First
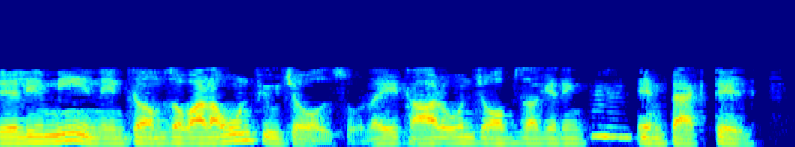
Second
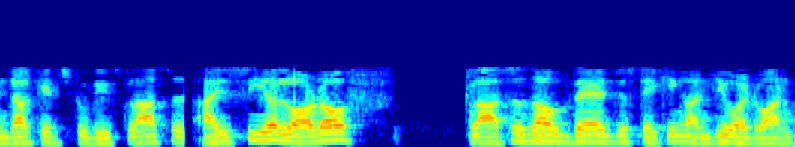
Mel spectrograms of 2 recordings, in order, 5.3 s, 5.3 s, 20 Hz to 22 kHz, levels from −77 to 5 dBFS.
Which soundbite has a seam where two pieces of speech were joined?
second; 1 cut; at 1.2 s

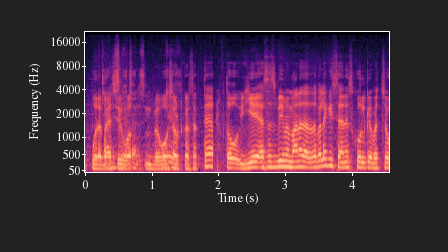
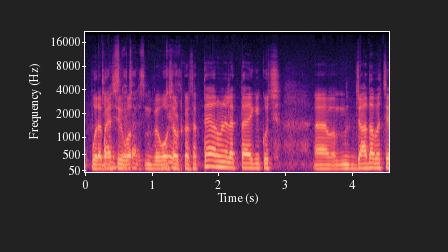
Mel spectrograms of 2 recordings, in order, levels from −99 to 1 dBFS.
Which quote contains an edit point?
first; 1 cut; at 1.9 s

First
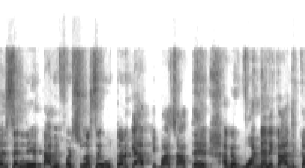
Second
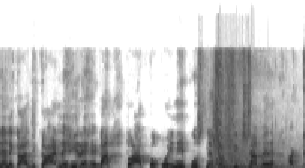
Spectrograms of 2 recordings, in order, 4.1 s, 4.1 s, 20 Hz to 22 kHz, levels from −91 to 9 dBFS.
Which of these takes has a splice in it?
second; 1 cut; at 2.9 s

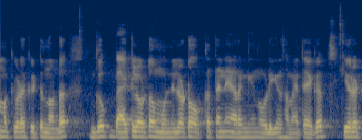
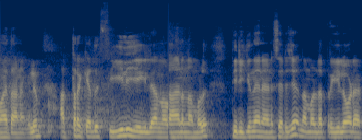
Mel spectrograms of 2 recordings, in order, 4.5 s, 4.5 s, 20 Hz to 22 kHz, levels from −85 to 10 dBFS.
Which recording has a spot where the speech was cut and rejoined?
second; 1 cut; at 2.1 s

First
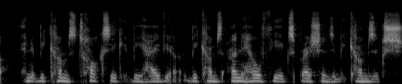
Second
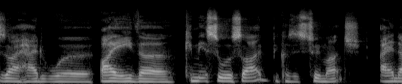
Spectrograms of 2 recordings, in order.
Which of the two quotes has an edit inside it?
second; 2 cuts; at 0.9 s, 1.8 s

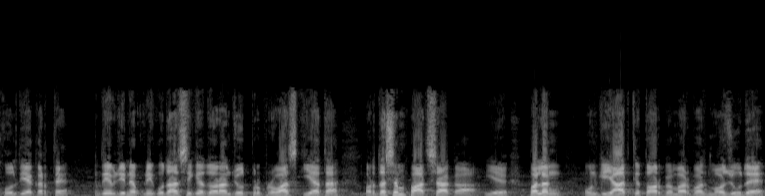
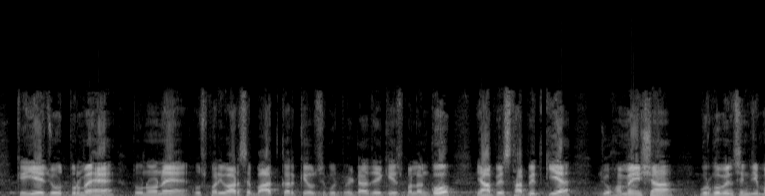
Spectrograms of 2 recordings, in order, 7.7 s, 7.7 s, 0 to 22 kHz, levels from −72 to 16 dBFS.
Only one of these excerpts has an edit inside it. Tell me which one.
first; 1 cut; at 1.0 s

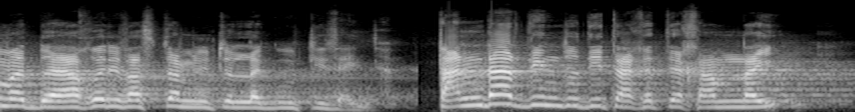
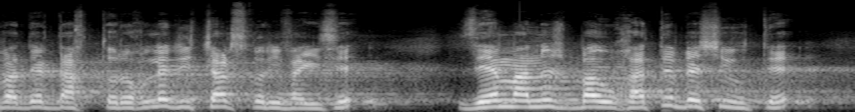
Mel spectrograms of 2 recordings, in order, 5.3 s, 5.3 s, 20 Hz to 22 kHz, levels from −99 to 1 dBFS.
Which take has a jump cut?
first; 1 cut; at 2.9 s

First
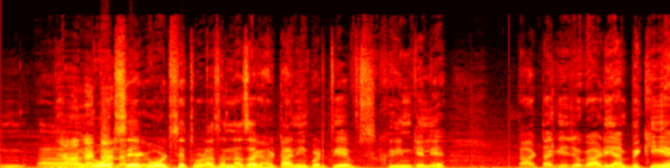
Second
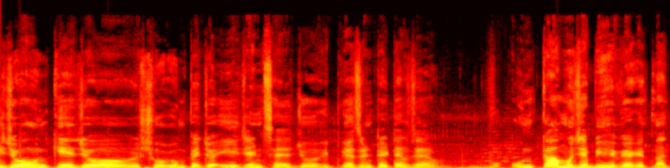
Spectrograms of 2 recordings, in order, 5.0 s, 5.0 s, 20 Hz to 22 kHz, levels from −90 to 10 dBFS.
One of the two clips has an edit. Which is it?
first; 1 cut; at 3.8 s

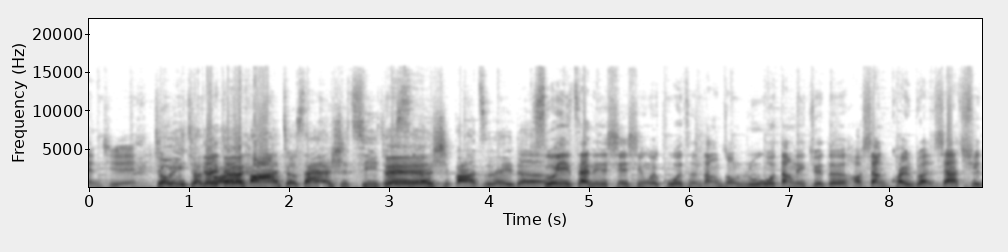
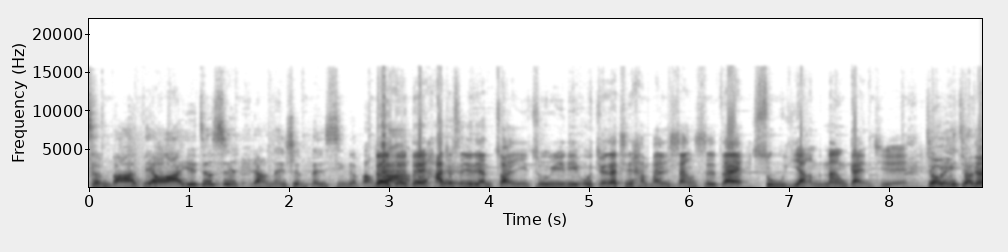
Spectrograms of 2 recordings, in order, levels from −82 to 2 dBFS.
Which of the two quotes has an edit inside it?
second; 3 cuts; at 1.6 s, 5.5 s, 6.6 s

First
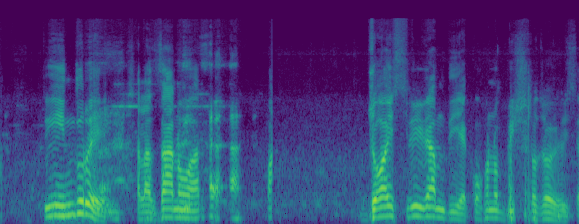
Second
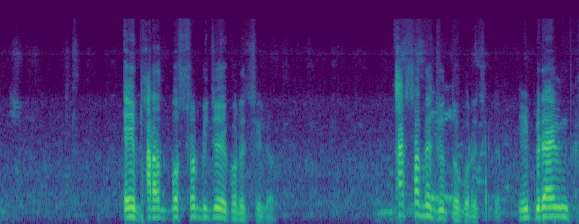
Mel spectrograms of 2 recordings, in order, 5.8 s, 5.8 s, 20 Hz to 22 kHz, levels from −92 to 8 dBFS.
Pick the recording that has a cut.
first; 1 cut; at 2.5 s

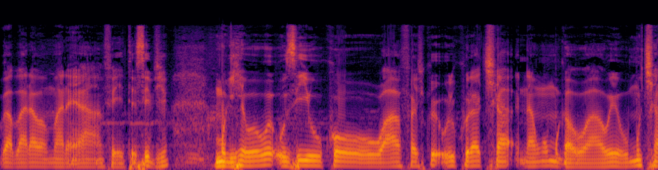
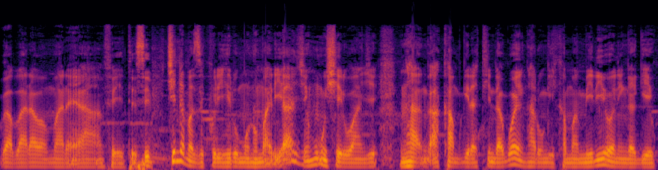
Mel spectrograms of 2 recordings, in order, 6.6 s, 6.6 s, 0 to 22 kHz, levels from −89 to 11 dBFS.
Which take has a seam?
second; 1 cut; at 1.6 s

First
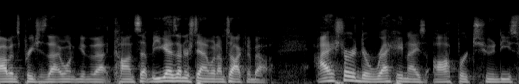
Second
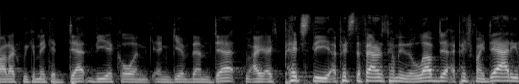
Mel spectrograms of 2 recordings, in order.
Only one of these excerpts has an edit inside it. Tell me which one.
second; 1 cut; at 2.5 s

